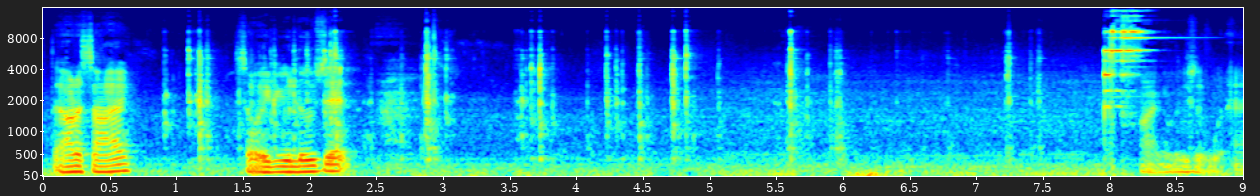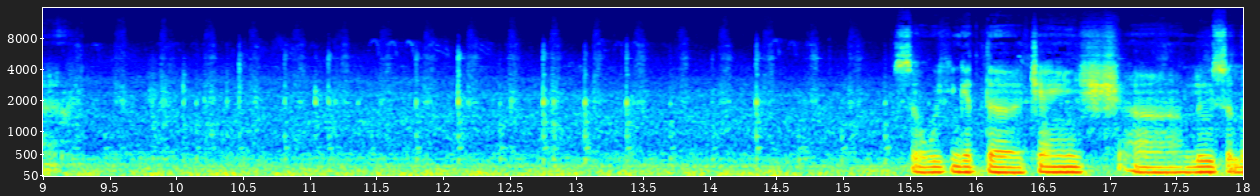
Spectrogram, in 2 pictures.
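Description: Small metal parts click and tap as a tool works on them.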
